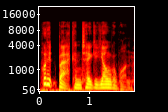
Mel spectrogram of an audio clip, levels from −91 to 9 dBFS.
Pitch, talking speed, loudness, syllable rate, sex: 120 Hz, 250 wpm, -19 LUFS, 5.4 syllables/s, male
